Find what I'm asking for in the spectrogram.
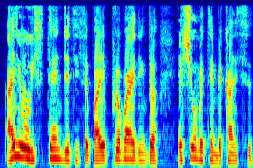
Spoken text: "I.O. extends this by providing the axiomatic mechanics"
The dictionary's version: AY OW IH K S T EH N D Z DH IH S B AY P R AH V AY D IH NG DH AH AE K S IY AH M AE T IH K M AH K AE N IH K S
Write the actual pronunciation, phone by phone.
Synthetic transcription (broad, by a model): AY OW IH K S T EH N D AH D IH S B AY P R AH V AY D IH NG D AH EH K SH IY M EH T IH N M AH K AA N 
